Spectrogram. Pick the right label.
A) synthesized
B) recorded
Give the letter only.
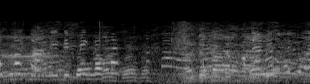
B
